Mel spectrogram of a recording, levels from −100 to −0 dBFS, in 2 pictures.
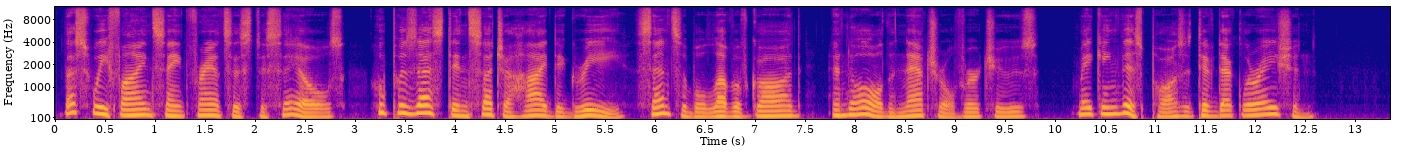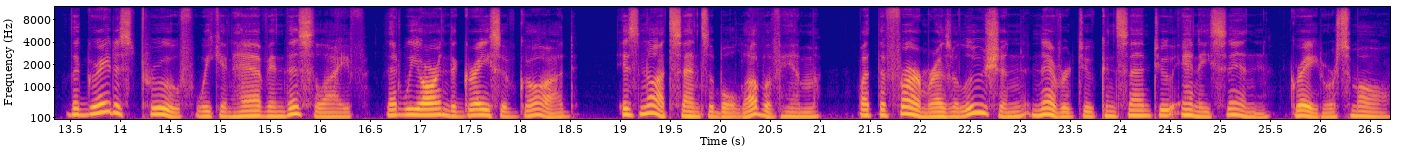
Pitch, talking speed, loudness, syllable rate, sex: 155 Hz, 140 wpm, -18 LUFS, 3.8 syllables/s, male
